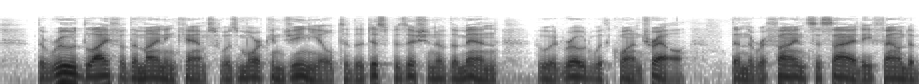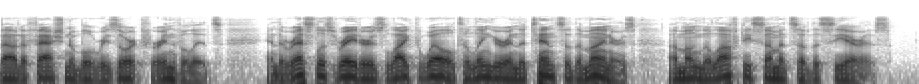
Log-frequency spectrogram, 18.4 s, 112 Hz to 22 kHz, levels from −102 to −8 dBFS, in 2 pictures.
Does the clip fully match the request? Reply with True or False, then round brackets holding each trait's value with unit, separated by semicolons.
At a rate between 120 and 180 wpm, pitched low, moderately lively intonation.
True (175 wpm; 80 Hz; 3.5 semitones)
